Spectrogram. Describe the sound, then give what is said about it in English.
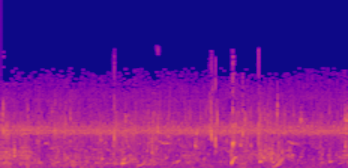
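Soft, steady water ambience of a tidal wetland on Iona Island at Stony Point, New York, along the Hudson River estuary, a continuous gentle wash with small lapping splashes and drips scattered throughout. No one speaks. “The island is one of four tidal wetlands located along the Hudson River estuary.”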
